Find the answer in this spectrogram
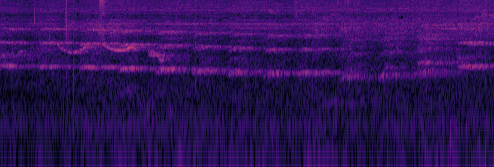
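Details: At Bosque dos Jequitibás in Campinas, Brazil, a red-legged seriema gives loud, ringing yelps that waver and loop in pitch, over a steady low rumble of wind and handling noise.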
